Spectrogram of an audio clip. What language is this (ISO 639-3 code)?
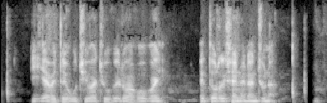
eus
